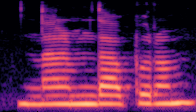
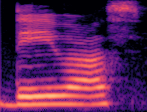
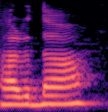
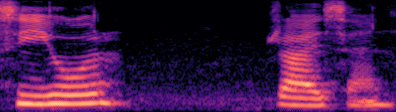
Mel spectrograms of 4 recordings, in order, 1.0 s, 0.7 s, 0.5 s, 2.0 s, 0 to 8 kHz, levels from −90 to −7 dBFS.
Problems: background sounds at intervals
